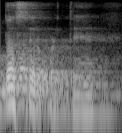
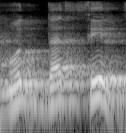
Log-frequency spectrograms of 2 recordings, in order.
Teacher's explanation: یہاں پہ میم کو دال سے ملانا ہے، مدثر، سا کے نیچے زیر ضرور پڑھنی ہے، سا نرمی سے ادا ہوگا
